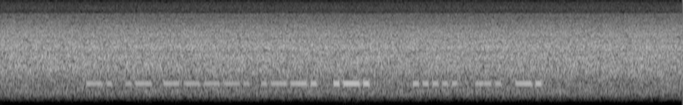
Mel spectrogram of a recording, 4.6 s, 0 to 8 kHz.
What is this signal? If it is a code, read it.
Morse code, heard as a keyed tone, hand-sent with a paddle, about 37 wpm, 630 Hz, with heavy radio static and fading. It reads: NA9PR 5NN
